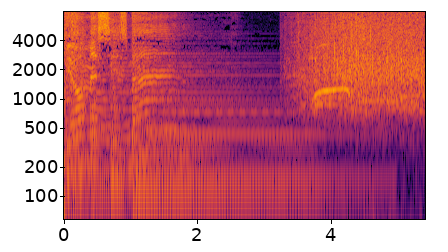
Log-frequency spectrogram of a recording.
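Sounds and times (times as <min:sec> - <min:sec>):
speech: 0:00.1 - 0:01.6
crowd applauding: 0:03.3 - 0:05.4.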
